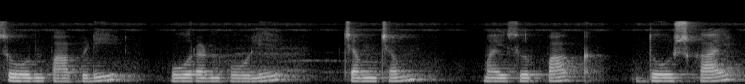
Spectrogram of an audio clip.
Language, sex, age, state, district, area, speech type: Telugu, female, 18-30, Andhra Pradesh, Kadapa, rural, spontaneous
